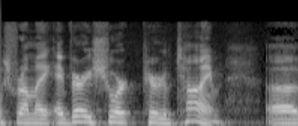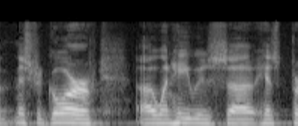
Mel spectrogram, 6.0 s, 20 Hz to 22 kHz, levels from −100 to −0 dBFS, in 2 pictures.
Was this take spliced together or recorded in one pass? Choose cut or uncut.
uncut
